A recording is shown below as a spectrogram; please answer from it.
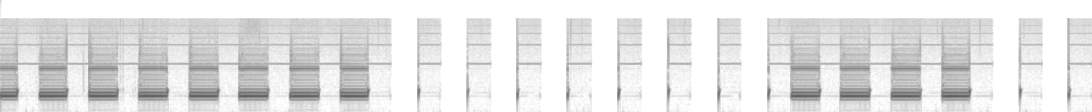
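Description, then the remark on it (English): Pulsing telephone tone bursts give way to a steady series of sharp mechanical clicks from the number one step-by-step switch of the Barry telephone exchange, each click leaving a brief metallic ring. The tone pulses return, then more clicks follow. “That's number one step.”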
